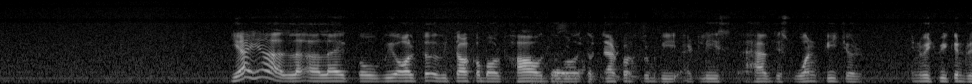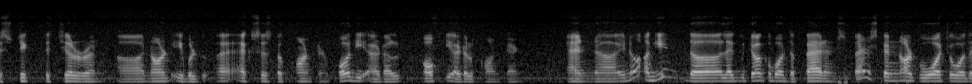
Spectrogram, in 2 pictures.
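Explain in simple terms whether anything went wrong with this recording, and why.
The echo canceller likely failed to fully remove the far end's loudspeaker sound, so faint scraps of the other side's voice leak through at 5.81 to 5.96 s and 6.18 to 6.35 s. As both sides talked at once, the canceller also likely turned down the talker, causing speech suppressed in double talk: the voice briefly dips quieter between 5.86 and 6.08 s.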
